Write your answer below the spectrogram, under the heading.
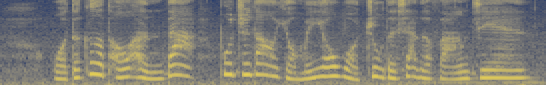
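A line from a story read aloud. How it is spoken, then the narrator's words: Soft, gentle question. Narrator (Chinese): 他弯下腰，轻声细语的问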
